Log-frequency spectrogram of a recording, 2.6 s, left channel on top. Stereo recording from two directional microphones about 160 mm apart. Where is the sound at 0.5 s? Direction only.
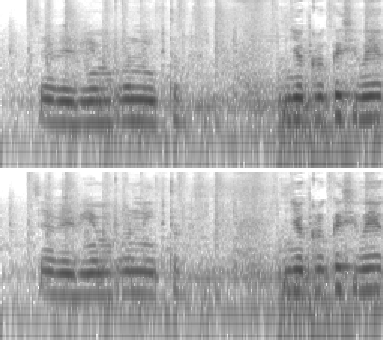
30° left (ahead or behind).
